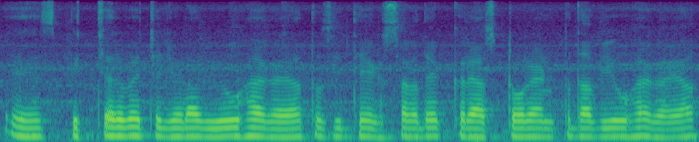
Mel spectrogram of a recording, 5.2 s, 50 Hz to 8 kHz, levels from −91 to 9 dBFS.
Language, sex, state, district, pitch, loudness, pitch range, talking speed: Punjabi, male, Punjab, Kapurthala, 130 Hz, -17 LUFS, 125-130 Hz, 205 wpm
